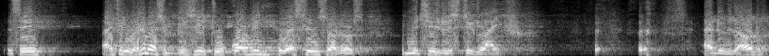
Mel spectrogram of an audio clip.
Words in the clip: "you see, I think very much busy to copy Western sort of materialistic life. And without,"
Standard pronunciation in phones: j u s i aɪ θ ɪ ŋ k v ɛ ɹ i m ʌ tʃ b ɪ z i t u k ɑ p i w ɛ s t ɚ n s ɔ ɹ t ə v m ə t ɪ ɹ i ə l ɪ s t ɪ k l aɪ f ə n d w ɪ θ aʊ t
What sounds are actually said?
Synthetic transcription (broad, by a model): s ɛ aɪ f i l v ɛ ɹ i m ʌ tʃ b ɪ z i t u k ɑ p i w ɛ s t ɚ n s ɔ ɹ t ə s m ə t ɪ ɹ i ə l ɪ s t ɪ k l aɪ f ə n d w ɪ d aʊ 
